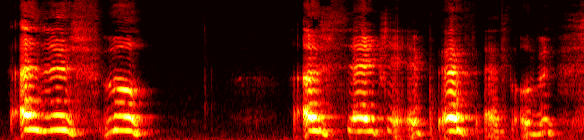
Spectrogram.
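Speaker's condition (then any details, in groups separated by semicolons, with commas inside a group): Cerebral palsy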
